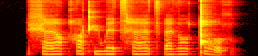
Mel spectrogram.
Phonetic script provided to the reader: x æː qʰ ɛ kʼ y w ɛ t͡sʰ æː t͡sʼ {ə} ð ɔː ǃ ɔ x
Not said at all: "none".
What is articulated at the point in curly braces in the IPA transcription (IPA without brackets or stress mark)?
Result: æ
